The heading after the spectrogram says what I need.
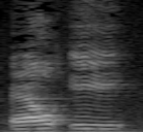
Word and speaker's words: Lamons: And that's Lamons, Lemons. Spelled like lemons. Reads like lemons, but it's so much more.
